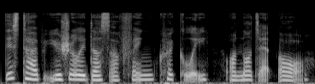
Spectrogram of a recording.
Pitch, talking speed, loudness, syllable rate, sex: 215 Hz, 210 wpm, -19 LUFS, 5.3 syllables/s, female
